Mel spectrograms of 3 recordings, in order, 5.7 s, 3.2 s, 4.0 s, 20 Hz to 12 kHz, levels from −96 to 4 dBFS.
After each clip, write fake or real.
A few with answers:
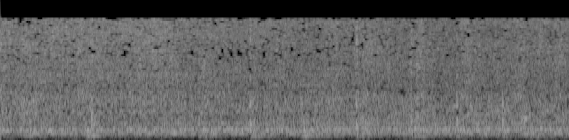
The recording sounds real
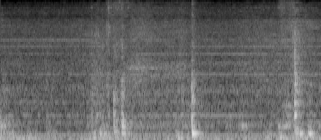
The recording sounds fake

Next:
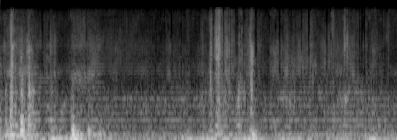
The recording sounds fake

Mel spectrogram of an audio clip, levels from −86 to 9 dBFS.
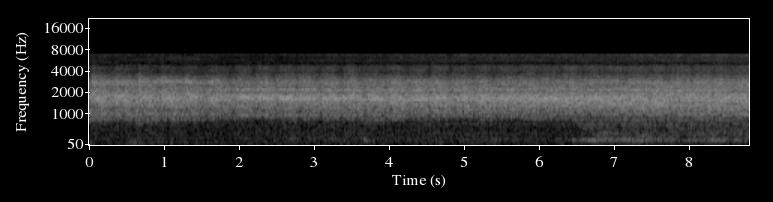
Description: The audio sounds real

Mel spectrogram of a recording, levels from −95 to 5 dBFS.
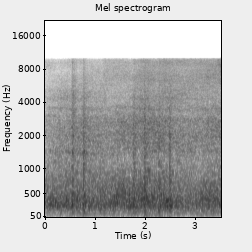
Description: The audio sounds fake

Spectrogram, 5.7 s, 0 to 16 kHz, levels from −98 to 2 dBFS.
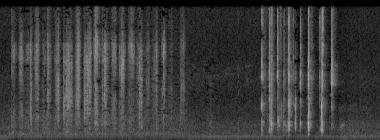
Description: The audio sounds real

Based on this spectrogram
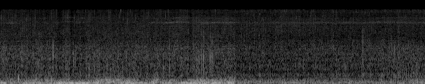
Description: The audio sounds real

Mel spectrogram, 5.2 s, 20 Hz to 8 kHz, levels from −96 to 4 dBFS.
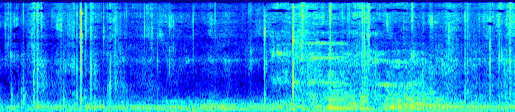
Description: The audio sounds fake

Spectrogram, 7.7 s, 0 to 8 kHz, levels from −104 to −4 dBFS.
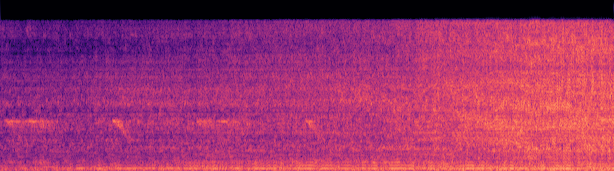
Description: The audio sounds fake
